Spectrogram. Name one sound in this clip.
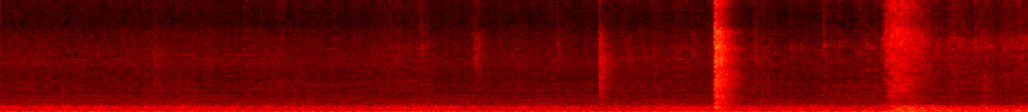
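A truck engine idles nearby with a low, steady rumble.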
